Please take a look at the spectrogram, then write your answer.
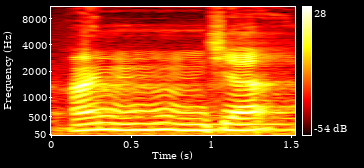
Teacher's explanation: ہم نے اخفا کیا کہ سلائڈ سا غنہ کیا جب بھی نون ساکن کے بعد یا تنوین کے بعد.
